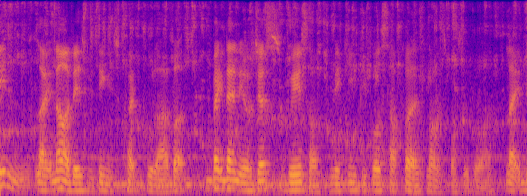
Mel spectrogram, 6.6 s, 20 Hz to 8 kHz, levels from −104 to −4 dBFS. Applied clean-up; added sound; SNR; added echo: none; Domestic sounds, home sounds; 16 dB; none.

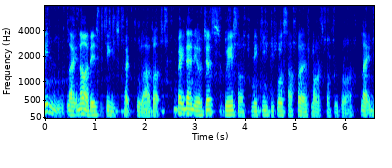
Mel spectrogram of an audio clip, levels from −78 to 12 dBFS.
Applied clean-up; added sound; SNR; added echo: neural mask model RNNoise.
